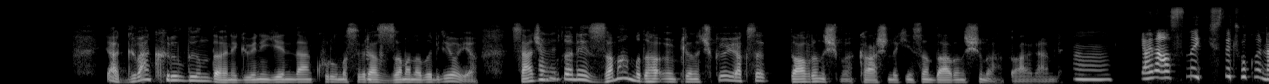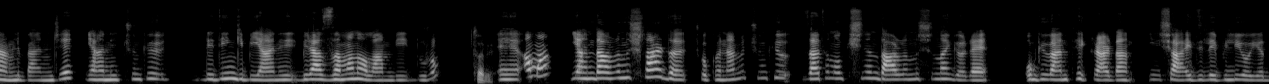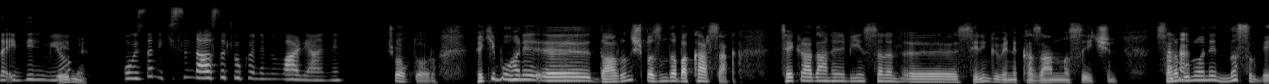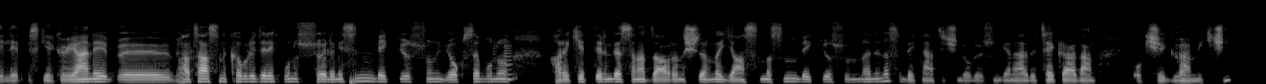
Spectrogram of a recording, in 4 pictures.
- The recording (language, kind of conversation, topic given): Turkish, podcast, Güven kırıldığında, güveni yeniden kurmada zaman mı yoksa davranış mı daha önemlidir?
- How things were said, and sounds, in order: other background noise; tapping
